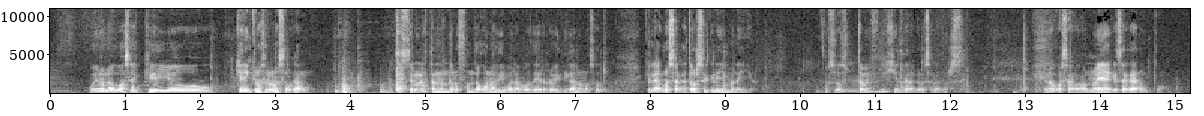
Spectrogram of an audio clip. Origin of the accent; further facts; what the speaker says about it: El Salto, Santiago Metropolitan Region, Chile; yo estando en Santiago, me crié en El Salto. Yo iba en un liceo súper igual bien marginal.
